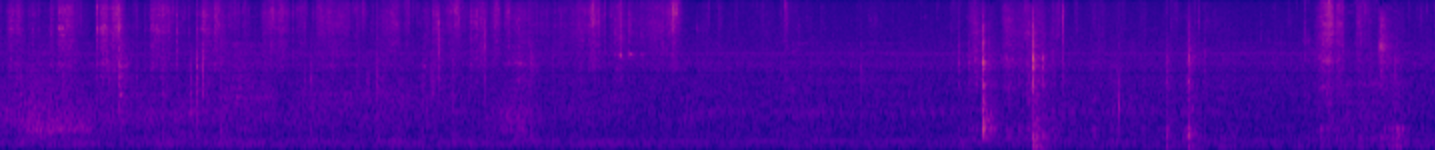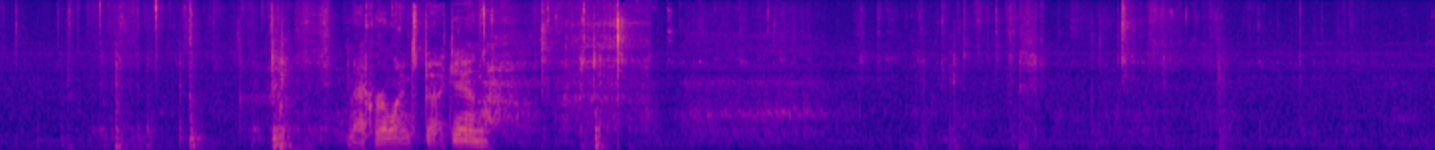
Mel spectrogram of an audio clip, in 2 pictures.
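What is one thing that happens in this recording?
Plastic and metal parts of a paintball marker click and knock as hands take it apart.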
